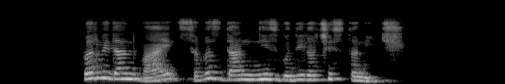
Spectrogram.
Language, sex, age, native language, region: Slovenian, female, 50-59, Slovenian, Central Slovenia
